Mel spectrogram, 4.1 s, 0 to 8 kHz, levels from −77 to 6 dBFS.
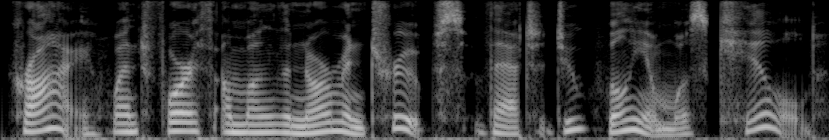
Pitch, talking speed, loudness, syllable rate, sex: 180 Hz, 190 wpm, -19 LUFS, 4.2 syllables/s, female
